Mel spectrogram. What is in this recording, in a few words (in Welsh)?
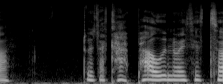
"capel" Welsh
